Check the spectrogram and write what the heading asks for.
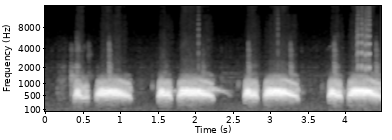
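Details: Thổ sấm style song of a spotted dove. Four deep coo phrases, each a quick short note followed by a drawn-out husky coo, spaced about a second apart against a clean, silent background.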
